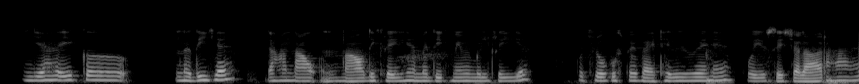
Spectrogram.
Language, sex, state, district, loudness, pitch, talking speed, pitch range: Hindi, female, Bihar, Vaishali, -32 LUFS, 170 Hz, 195 wpm, 155-185 Hz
